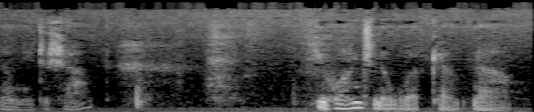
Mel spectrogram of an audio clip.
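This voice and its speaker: A woman's voice: extremely low pitch, sing-song, unhurried, creaky, dark tone, full character voice, rough recording. An actress playing a stern, domineering housekeeper in a radio drama, curt, commanding and menacing with her staff. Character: stern domineering housekeeper in charge of Nazi-era servants.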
